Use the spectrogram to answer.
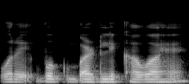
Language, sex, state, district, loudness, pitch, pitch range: Hindi, male, Uttar Pradesh, Shamli, -17 LUFS, 125 Hz, 120-125 Hz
